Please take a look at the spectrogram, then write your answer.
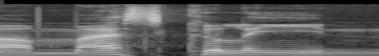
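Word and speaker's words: masculine: ตอบ มา นะ ครับ คำ นี้ อ่าน ว่า มาสคิวลีน นะ ครับ มาสกรีน ตัว นี้ นะ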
